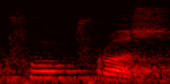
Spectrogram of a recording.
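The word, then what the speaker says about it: Κύπρος: 저 지역이 나오는데 어 헬라어로 발음하면이 쿠프로 혹은 쿠프로 쿠프로 이제 소유권으로 이렇게 되는데 오늘날로 말하면은 키프로스 아고 하는 것입니다 여러분이 아마 아이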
